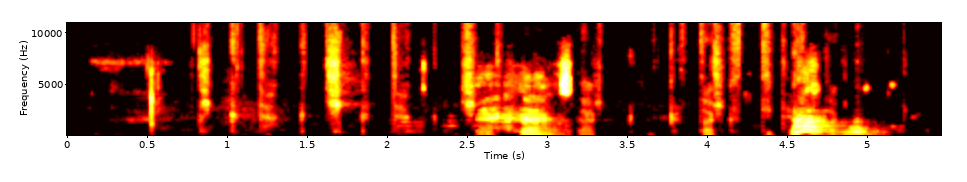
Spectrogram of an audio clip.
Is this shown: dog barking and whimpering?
yes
